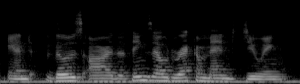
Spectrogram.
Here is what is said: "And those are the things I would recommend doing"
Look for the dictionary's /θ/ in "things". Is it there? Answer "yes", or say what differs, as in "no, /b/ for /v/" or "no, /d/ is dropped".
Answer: yes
